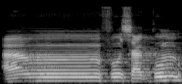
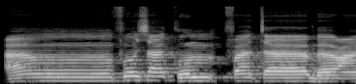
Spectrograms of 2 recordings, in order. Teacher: Nun sukun bertemu fa disamarkan ya, anfusakum, mim sukun bertemu fa dijelaskan.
